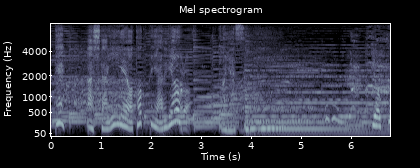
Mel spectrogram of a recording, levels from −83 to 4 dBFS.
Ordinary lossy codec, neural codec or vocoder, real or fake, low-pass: none; none; real; none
